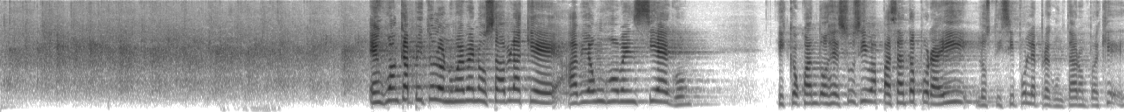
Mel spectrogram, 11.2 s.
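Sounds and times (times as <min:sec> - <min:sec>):
audience applause: 0:00.0 - 0:03.7
speech: 0:03.7 - 0:07.0, 0:07.8 - 0:11.2.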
